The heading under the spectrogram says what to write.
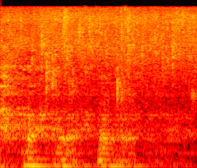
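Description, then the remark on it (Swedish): Water from a shower runs in a steady hiss, with a faint low murmur underneath and no clear speech. “Oh, nu ska det bli skönt med en dusch.”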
